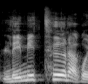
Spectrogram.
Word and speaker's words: lim: 자, 먼저 LIM이라고 적어준다. 그리고 리미트라고 읽어주면 돼.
